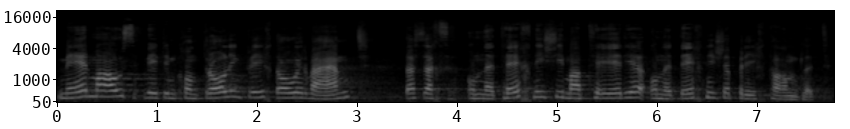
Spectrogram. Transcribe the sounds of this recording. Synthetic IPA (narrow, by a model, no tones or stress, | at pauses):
meːɾmɑːlsvɪtɪmkʰɔnt̪ɾolɪŋprɪχtoʊɛɾvæːnt | d̥ɑsːɪχsʊmnətʰɛχniʃimɑtʰeːɾiəʔʊnnətʰɛχniʃəprɪχthɑndlə̰t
